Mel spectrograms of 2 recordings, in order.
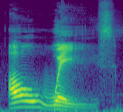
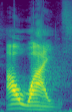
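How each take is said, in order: First: The vowel after the W sounds like 'eh'. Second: The vowel after the W sounds like 'ah'. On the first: The speaker calls it right. "é como se fosse um E" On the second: The speaker calls it wrong. "E não A, você não diz always, não"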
